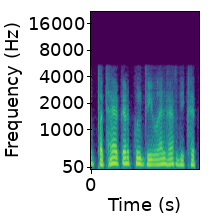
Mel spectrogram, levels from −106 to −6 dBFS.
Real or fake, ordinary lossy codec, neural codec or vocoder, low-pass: fake; none; codec, 16 kHz, 0.5 kbps, FreqCodec, larger model; 5.4 kHz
